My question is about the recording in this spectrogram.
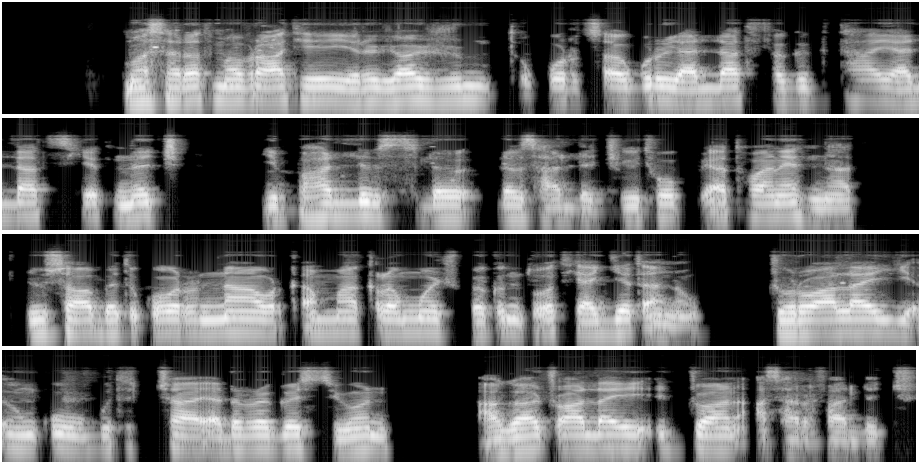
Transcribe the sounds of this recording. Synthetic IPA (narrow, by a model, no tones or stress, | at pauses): məsəɾət̪məβɾat̪ʰe̞jɛɾəʒaʒɨmt̪ʼɨkʼuɾsʼəɡuɾjalːat̪fəɡəɡt̪ʰajalːat̪set̪nət͡ʃʼ | jɪbːahɨlːɨβsləβsalːət͡ʃːjɛit̪ʰjo̞pʼːja̰t̪ʰəwanet̪nat̪ | lɨβsabət̪ʼɨkʼuɾɨnːawɔɾkʼa̰mːakʼləmo̞t͡ʃːbəkʼɨnt̪ʼo̞̰t̪jajːɛt̪ʼənəw | d͡ʒoɾwalajːɛʔɨŋkʷʼuɡut̪ʰɨ̥t͡ʃːaja̰d̪ərːəɡət͡ʃːsiho̞n | ʔa̰ɡat͡ʃʼwalajɨd͡ʒːwana̰sarfalːət͡ʃː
